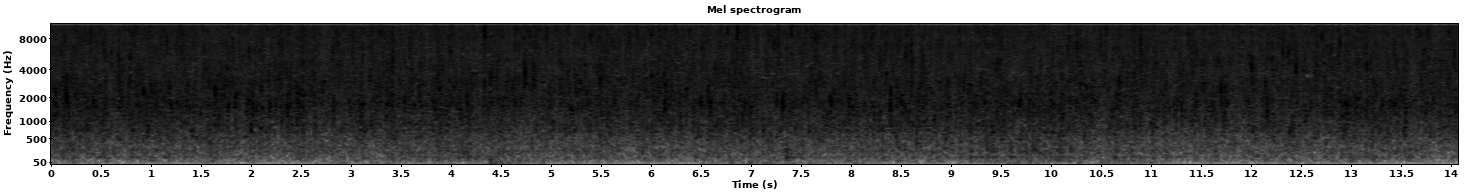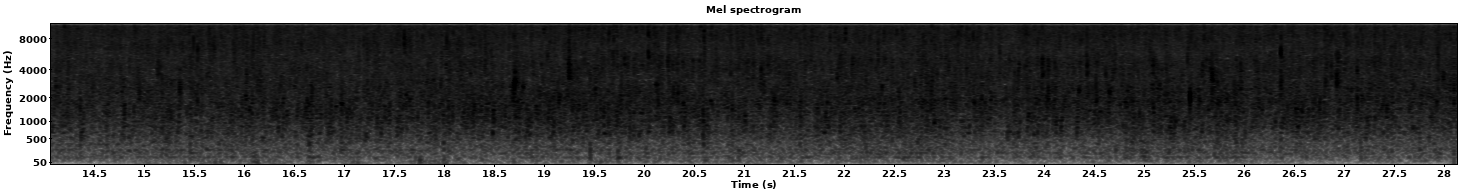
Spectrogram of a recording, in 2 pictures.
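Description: Steady rain falling on trees and grass: an even hiss with scattered louder drops ticking through it.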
